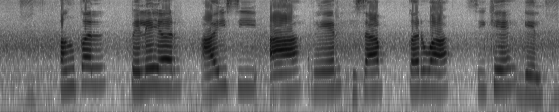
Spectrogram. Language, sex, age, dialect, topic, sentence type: Magahi, female, 18-24, Northeastern/Surjapuri, banking, statement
